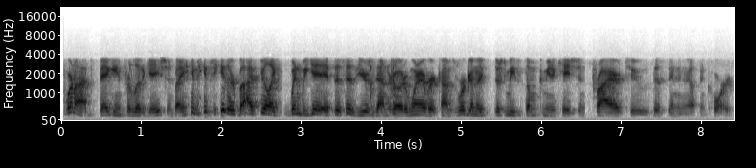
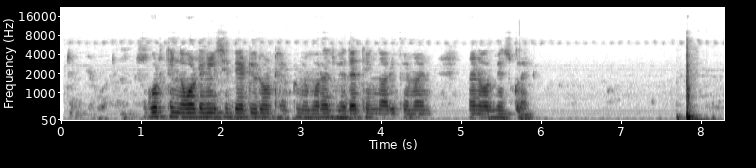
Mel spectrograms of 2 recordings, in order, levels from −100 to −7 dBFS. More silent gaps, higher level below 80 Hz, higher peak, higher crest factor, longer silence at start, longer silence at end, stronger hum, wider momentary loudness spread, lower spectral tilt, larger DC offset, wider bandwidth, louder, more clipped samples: neither; second, -60 dBFS vs -38 dBFS; about the same, 0 dBFS vs 0 dBFS; second, 18 dB vs 24 dB; about the same, 0 s vs 0.1 s; about the same, 0 s vs 0.05 s; neither; second, 13 LU vs 17 LU; second, -5.5 dB/octave vs -8.5 dB/octave; neither; second, 3.6 kHz vs 7.2 kHz; first, -17 LUFS vs -24 LUFS; neither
